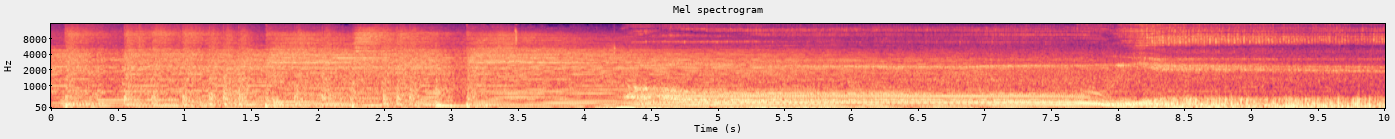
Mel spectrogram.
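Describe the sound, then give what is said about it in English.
A car engine runs loudly and steadily, its low droning hum shifting pitch a couple of times as if revving up and then settling down, with a clattery mechanical edge throughout. “I had to go turn the car off.”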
